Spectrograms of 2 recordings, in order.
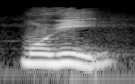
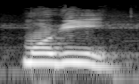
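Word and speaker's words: மொழி: So it should be pronounced as Tamil. Our second word is Mori, which means language.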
